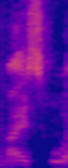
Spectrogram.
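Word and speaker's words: MySQL: dibuat menggunakan May Well my SQL tulisane bacanya my school Hai jadi aplikasi atau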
